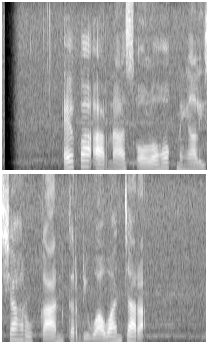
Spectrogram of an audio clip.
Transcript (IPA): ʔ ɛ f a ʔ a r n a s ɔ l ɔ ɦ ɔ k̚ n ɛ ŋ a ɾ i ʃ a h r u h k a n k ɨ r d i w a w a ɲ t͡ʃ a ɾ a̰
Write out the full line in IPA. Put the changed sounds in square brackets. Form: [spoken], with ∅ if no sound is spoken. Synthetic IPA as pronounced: ʔ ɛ f a ʔ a r n a s ɔ l ɔ ɦ ɔ k̚ n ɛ ŋ a [l] i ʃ a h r u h k a n k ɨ r d i w a w a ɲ t͡ʃ a ɾ a̰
